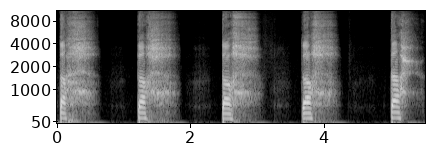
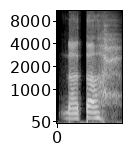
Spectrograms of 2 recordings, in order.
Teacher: Huruf ha pedas. Pastikan tengah kerongkong. Pedasnya kat dalam tau, bukan kat luar.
